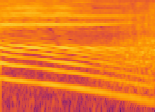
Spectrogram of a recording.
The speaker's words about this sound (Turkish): Böyle geldi ses. Tamam blender tamam. çalışıyor. Buzlara atıyorsun tamam. ama buzu böyle şey e, normal buz olarak atıyorsun. Bu bunun köpürmesini sağlayacak.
